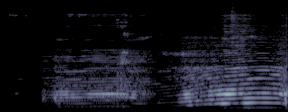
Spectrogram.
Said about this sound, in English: Cow moo next.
